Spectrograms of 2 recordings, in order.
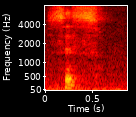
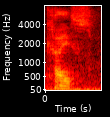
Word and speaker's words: cis: And again, I pronounce it cis. Some people pronounce it kiss. You can call it whatever you like. Except for you, Sebastian. You cannot call it kais. That's not real. That's not an option.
